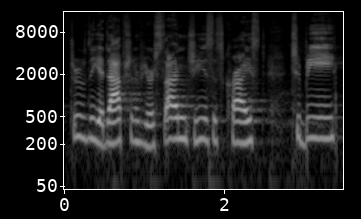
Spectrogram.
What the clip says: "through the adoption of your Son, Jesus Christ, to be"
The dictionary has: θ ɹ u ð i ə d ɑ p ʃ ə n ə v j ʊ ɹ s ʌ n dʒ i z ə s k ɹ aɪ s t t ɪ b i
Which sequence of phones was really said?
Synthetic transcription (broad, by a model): θ ɹ u ð i ə d ɑ p ʃ ə n ə v j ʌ ɹ s ʌ n dʒ i z ə s k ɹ aɪ s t t ɪ b i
